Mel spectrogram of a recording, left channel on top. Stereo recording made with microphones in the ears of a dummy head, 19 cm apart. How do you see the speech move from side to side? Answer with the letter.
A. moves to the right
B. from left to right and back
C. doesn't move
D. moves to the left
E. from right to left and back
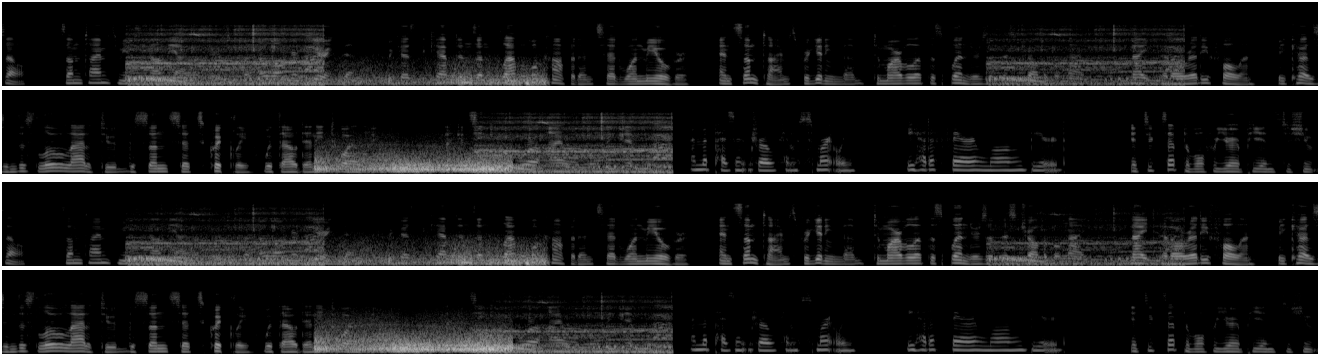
B.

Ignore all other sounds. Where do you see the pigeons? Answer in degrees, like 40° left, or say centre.
50° left.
